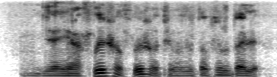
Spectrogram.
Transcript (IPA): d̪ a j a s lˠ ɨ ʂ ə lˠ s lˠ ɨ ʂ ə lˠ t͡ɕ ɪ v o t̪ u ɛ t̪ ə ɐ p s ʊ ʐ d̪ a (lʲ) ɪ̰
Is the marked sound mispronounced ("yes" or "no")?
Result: no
